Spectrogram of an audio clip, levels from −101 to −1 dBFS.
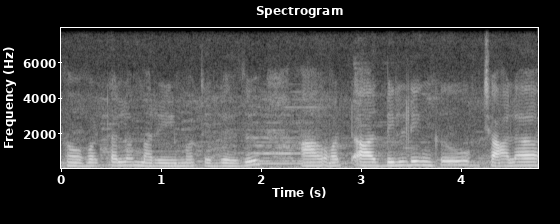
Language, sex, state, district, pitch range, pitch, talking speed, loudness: Telugu, female, Andhra Pradesh, Guntur, 175-195 Hz, 185 Hz, 90 wpm, -19 LUFS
